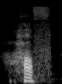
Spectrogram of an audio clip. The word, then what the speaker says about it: half: Half. Half past. Very good. Half past three. L is not pronounced.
